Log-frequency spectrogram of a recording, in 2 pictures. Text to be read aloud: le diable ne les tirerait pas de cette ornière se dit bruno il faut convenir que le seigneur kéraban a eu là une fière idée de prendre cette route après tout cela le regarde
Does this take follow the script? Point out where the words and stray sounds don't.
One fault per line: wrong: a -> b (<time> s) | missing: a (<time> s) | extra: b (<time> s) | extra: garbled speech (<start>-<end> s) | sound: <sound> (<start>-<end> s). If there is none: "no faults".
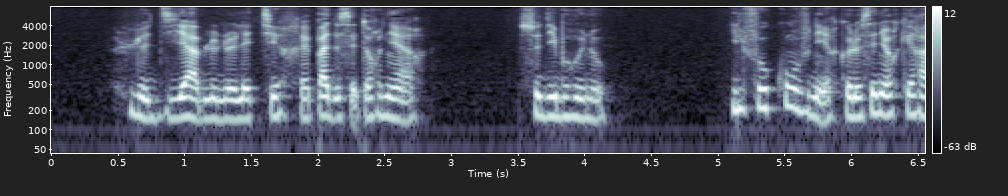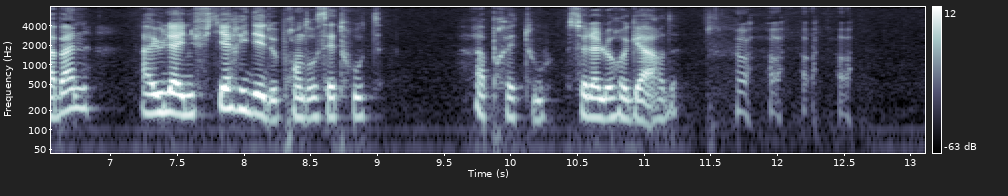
sound: laugh (11.4-12.6 s)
